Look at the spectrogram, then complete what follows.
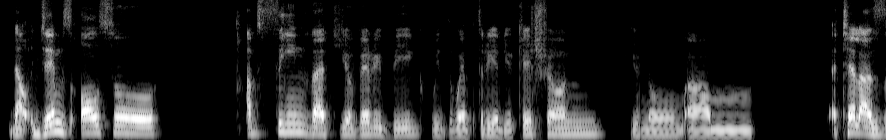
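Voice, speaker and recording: A man's voice: fairly low pitch, a little mellow. A man interviewing a guest, agreeing briefly and asking questions with some fillers.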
